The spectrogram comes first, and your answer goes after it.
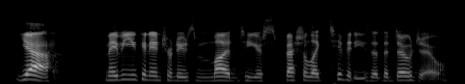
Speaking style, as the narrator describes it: Zell chuckled

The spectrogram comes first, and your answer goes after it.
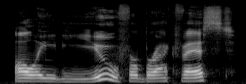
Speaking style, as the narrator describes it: he growls

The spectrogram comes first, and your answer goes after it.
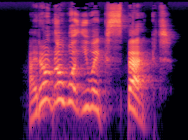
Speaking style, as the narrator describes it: Helsman snapped

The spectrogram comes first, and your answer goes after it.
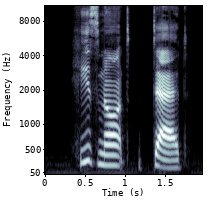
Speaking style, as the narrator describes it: Depa says evenly

